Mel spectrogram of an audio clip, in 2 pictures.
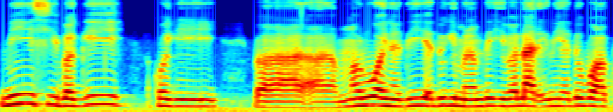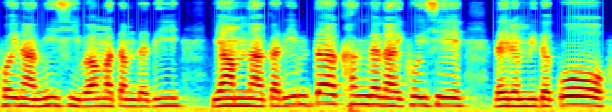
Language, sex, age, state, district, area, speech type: Manipuri, female, 60+, Manipur, Imphal West, rural, spontaneous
